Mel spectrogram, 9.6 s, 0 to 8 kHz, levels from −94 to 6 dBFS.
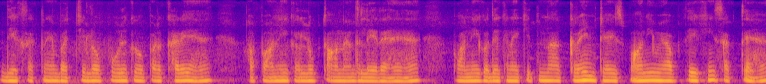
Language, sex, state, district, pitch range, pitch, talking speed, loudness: Maithili, male, Bihar, Bhagalpur, 130-140 Hz, 135 Hz, 205 wpm, -17 LUFS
